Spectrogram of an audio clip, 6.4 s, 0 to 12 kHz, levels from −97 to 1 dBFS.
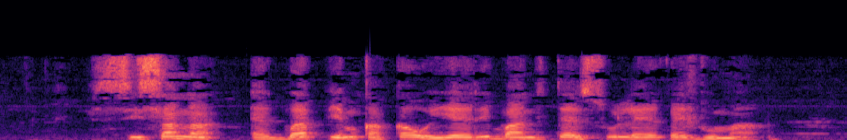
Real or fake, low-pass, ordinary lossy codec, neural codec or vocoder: real; 7.2 kHz; AAC, 32 kbps; none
